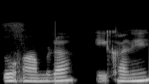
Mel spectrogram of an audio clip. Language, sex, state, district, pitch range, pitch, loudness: Bengali, male, West Bengal, North 24 Parganas, 155-175 Hz, 165 Hz, -23 LUFS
